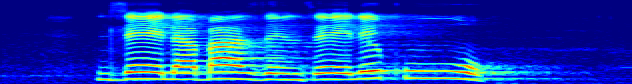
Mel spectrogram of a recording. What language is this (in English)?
Xhosa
